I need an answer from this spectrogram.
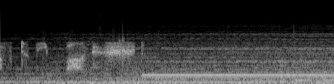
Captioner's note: dial tone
